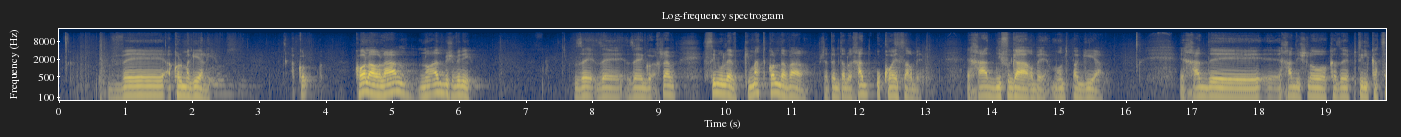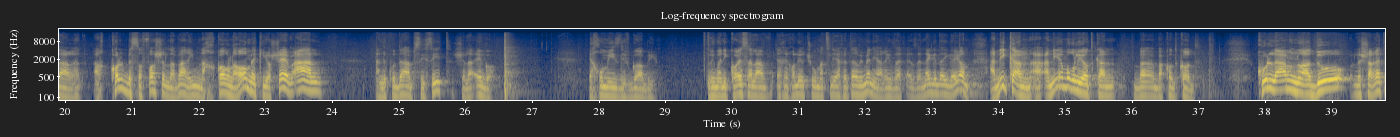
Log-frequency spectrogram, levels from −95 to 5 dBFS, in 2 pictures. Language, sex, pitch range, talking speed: Hebrew, male, 105-140 Hz, 120 wpm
